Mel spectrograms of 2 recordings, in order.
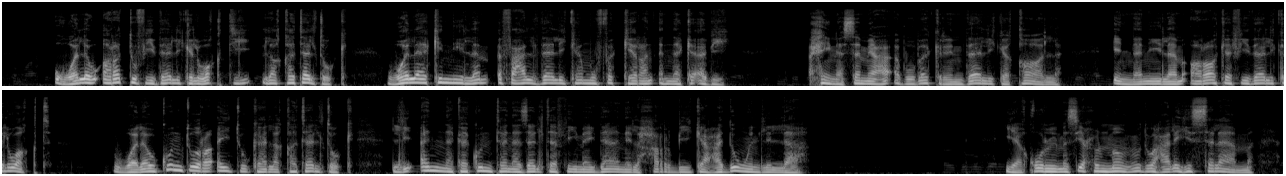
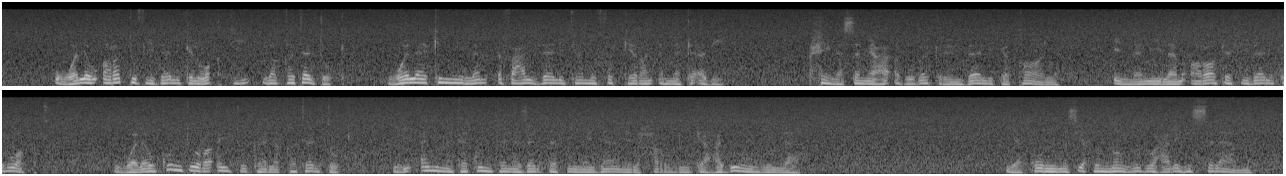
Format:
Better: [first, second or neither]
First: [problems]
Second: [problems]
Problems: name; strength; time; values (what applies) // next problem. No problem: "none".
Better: first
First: none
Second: hiss; loud; throughout; 5 dB below the speech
